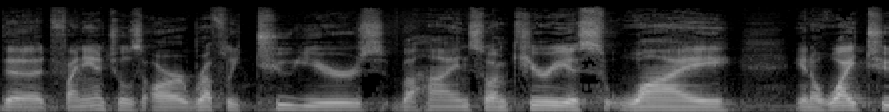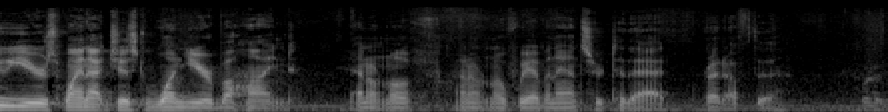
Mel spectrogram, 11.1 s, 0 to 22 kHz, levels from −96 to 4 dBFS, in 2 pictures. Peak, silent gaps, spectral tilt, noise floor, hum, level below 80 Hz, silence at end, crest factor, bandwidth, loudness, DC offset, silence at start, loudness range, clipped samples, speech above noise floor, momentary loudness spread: -16 dBFS; none; -4 dB/octave; -63 dBFS; none; -78 dBFS; 0.05 s; 22 dB; 16.5 kHz; -37 LUFS; under 0.1%; 0 s; 15 LU; under 0.1%; 26 dB; 20 LU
